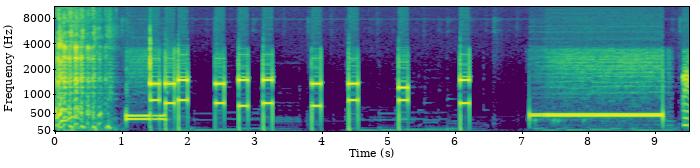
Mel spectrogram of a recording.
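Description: A series of about ten short touch-tone beeps dialed in an uneven rhythm as Y100 radio hosts place a call to a listener, bracketed by steady telephone tones, with a brief burst of talking at the very start.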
